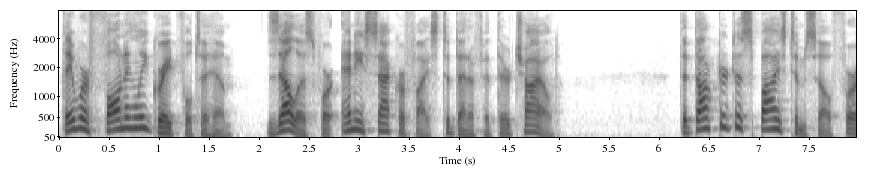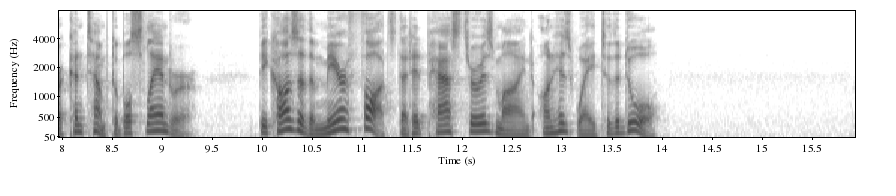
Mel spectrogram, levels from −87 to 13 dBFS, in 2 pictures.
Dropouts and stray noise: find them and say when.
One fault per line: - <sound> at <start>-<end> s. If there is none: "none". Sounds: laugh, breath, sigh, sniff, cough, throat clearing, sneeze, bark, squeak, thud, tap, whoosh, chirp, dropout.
none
